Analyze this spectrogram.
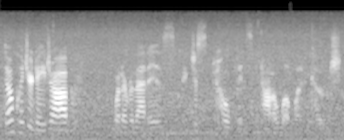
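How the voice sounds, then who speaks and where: A woman's voice: low-pitched, sing-song, a little fast, noisy background. A woman playing an awkward, flustered young radio advice host in a video game, rambling, correcting herself and dryly sarcastic. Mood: dry, exasperated. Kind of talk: naturalistic video game voice acting.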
